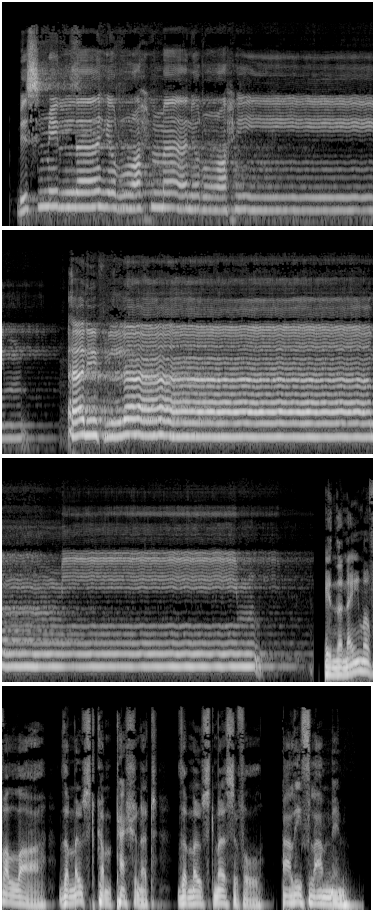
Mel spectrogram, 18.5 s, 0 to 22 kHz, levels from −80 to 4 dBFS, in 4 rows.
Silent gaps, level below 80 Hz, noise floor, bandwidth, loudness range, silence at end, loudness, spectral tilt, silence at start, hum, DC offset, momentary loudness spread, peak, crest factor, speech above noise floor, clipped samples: 13.24-13.29 s, 17.35-17.39 s; -28 dBFS; -39 dBFS; 16 kHz; 7 LU; 0.1 s; -16 LUFS; -4.5 dB/octave; 0.2 s; none; under 0.1%; 11 LU; 0 dBFS; 16 dB; 24 dB; under 0.1%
